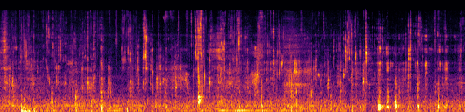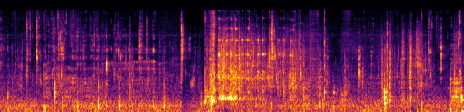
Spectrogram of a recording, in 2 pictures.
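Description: Close-miked wet chewing and smacking of saucy fried chicken, a run of small sharp clicks and squelches, with a denser, louder noisy stretch of about a second and a half roughly three-quarters of the way through.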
